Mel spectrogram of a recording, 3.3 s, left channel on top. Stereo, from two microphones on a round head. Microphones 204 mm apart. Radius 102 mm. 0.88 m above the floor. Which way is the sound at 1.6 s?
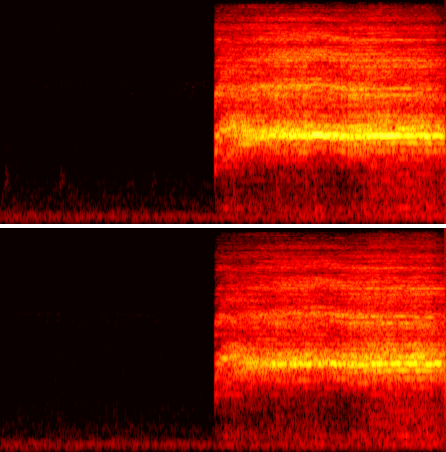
50° left (ahead or behind).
